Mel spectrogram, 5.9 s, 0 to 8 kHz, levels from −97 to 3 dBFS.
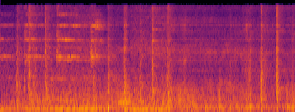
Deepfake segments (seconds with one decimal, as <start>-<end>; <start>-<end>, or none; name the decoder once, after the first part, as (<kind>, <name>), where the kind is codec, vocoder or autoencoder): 1.9-2.6 (codec, ZipCodec); 3.4-5.9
